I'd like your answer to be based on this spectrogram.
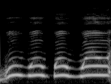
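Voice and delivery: high-pitched whooping cheer; sing-out "woo" cheers, very high; cheering mama. Retold or imitated. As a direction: whoop them on like a proud mama at a fashion show. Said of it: "their mama just cheering them on".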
